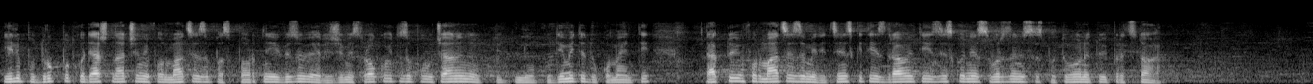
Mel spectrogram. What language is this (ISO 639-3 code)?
bul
